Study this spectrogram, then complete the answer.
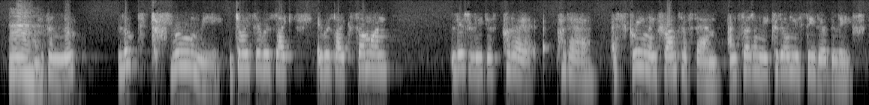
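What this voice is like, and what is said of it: Non-Northern Irish accent. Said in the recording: “my accent, as you can tell, is very different to the Northern Ireland accent.”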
